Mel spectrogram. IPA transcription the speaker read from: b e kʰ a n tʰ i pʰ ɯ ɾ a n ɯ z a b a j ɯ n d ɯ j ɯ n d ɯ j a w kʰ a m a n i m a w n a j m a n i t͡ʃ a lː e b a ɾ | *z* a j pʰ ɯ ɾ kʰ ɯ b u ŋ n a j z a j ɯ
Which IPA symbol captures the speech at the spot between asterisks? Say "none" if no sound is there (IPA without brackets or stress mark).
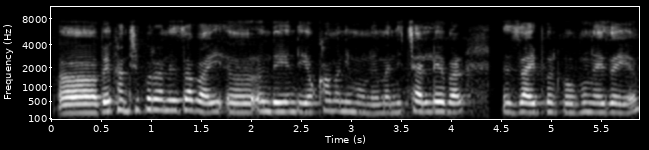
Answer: z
